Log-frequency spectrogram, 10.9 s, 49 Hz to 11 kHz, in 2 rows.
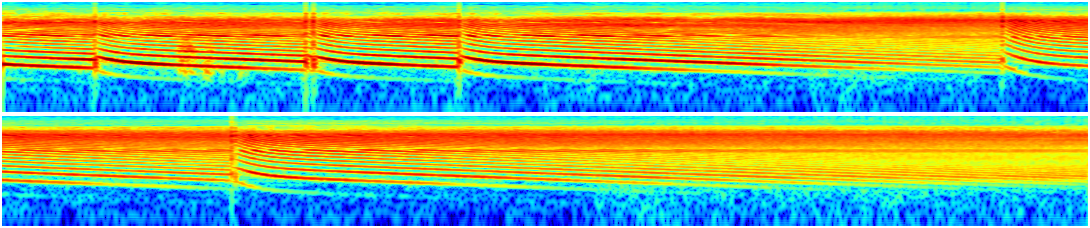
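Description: Audio output of a Gigahertz Solutions HF35C RF meter held up to a smart electricity meter: a string of sudden tones, each sliding down in pitch as it fades, restarting at irregular intervals, several close together early on and then more spaced out. The tones are the meter's rendering of the smart meter's radio transmission bursts, which are described as going off constantly.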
